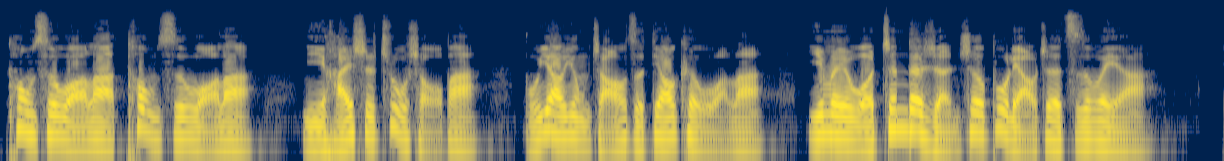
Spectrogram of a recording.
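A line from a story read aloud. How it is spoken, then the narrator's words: Screaming in pain. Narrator (Chinese): 石头 难以忍受被雕琢的剧烈疼痛，终于在2个时辰后大叫道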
